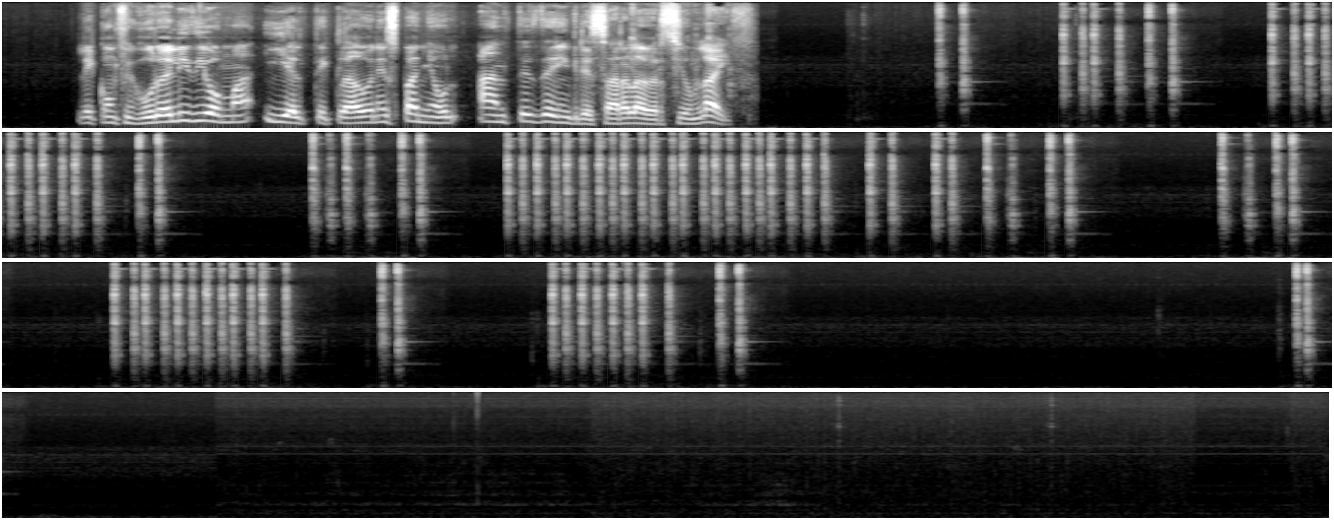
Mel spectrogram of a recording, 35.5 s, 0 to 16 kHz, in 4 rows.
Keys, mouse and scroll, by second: 0.0 Down, 0.0 Return, 4.1 Up, 4.4 Up, 4.6 Up, 6.1 Return, 6.9 Down, 7.2 Down, 7.5 Return, 8.3 Down, 8.6 Down, 8.8 Down, 9.0 Down, 9.2-9.9 typing, 9.2 Down, 9.7 Return, 10.8 Up, 11.0 Up, 11.3-14.4 typing, 11.4 Return, 12.1 Down, 14.5 Down, 15.0 Down, 15.3 Up, 15.5-17.4 typing, 15.7 Return, 17.2 Return, 18.4 Down, 18.6-20.4 typing, 19.0 Down, 21.3 Down, 21.7 Down, 22.4 Return, 26.2 Return.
